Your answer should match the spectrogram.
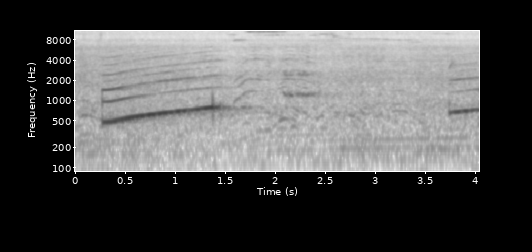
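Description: Ambulance siren sounding in rising whoops: one loud sweep upward lasting about a second near the start, and a second sweep beginning just before the end.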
